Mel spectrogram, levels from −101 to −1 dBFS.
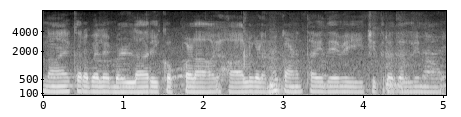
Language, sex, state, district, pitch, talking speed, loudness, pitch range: Kannada, male, Karnataka, Raichur, 135 Hz, 130 wpm, -16 LUFS, 130-140 Hz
